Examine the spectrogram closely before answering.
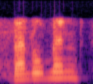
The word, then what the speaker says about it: Fendelman: but um speaking with fendelman uh the author is that did I pronounce that correctly yeah absolutely okay very good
